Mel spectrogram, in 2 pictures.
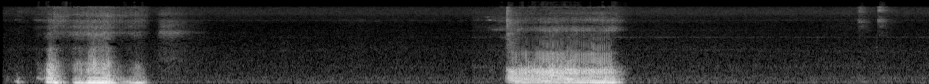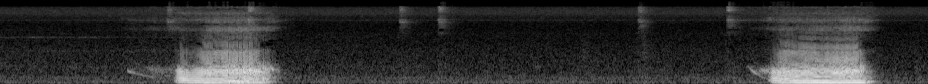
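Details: Pug (flat-faced dog) snoring extremely loudly: loud, rough, deep snores recurring about every six seconds, roughly 10 a minute, in a quiet room; heavy snoring.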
